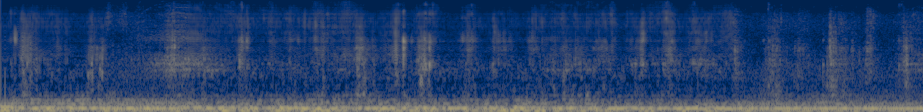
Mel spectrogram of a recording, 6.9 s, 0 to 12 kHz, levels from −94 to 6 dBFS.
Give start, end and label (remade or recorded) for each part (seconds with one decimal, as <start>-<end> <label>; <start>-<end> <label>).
0.0-0.8 remade; 0.8-1.4 recorded; 1.4-5.5 remade; 5.5-6.9 recorded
